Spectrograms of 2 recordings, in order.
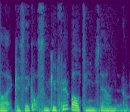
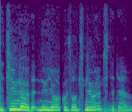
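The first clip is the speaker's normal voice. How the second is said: fake, hammy, laid-on Liverpool accent; 4 semitones higher than usual. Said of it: "You're doing you're doing the Beatles accent again".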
